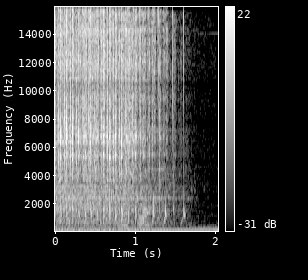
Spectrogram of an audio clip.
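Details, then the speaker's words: Honda Metropolitan scooter with its original spark plug: quick, even cranking pulses, about seven a second, that stop without the engine ever catching. A no-start caused by a fouled spark plug. "that's an example of a foul sparkplug your engine will not start if you have a fouled sparkplug"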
